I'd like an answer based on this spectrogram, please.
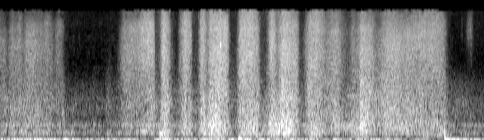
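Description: Close-miked ASMR rustling: hands rubbing and brushing against something right at the microphone, an irregular run of soft scratchy strokes that thickens about a second and a half in and dies away near the end.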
